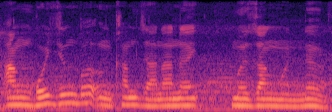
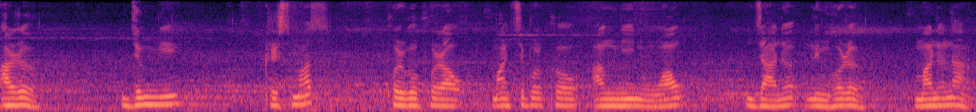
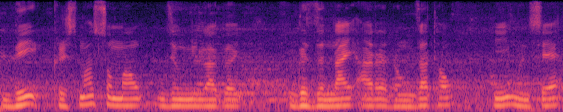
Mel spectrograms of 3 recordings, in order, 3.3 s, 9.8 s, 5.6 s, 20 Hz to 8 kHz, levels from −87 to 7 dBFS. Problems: none marked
